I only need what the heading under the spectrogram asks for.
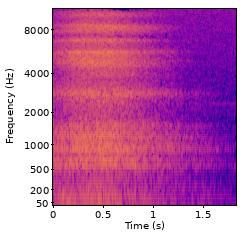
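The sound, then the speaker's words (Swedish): A single soft, airy breath during a guided exercise of breathing in through the nose and out through the mouth. The breathy rush swells briefly, then fades away quietly, with no talk over it. “Kan du prova andas in genom näsan? Ut med munnen.”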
